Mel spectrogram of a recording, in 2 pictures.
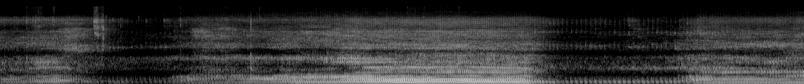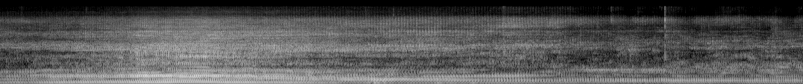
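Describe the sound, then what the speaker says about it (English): A moped doing burnouts in dirt and roots revs hard and loud up close, its engine whining up and down with scraping and clattering, broken by two brief drops in noise. "And he's doing burnouts digging roots."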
